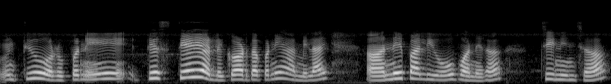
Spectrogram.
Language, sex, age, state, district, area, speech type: Nepali, female, 18-30, West Bengal, Kalimpong, rural, spontaneous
